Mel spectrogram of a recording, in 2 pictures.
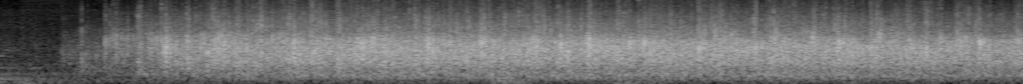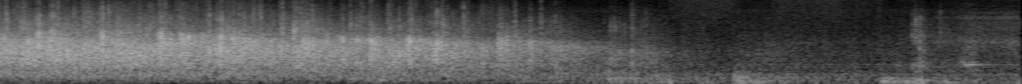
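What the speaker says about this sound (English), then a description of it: "Please give everyone just an amazing round of applause again for such an esteemed group." Sustained audience applause at a structural engineering awards ceremony, many hands clapping loudly and evenly for about seven seconds before tapering off, with no talk.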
